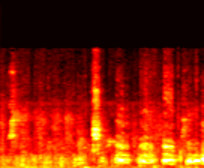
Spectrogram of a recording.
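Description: Chickens and pigeons outdoors at night, with several short clucks and squawks in quick bursts, close by and moderately loud, and no voices.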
